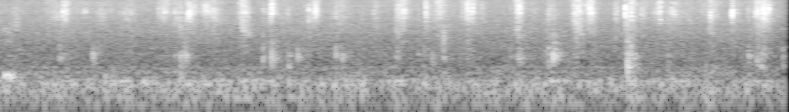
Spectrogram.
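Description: A puppy's claws clicking and pattering irregularly on a hard tiled floor as it scampers, over a steady low hum.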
